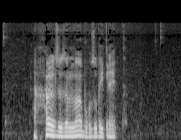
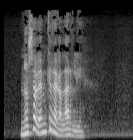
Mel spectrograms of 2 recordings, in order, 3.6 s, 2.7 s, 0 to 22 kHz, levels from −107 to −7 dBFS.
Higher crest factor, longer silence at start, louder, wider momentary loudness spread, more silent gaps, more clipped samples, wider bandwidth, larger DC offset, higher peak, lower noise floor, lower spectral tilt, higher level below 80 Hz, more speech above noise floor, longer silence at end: about the same, 18 dB vs 18 dB; first, 0.65 s vs 0.4 s; about the same, -26 LUFS vs -26 LUFS; about the same, 13 LU vs 15 LU; neither; neither; second, 11.5 kHz vs 16 kHz; neither; about the same, -10 dBFS vs -12 dBFS; first, -68 dBFS vs -63 dBFS; first, -7 dB/octave vs -3.5 dB/octave; first, -58 dBFS vs -80 dBFS; first, 43 dB vs 37 dB; first, 1.3 s vs 1 s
